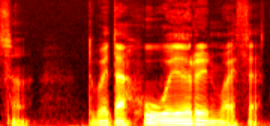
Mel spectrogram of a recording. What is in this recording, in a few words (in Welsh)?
"hwyr", Welsh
